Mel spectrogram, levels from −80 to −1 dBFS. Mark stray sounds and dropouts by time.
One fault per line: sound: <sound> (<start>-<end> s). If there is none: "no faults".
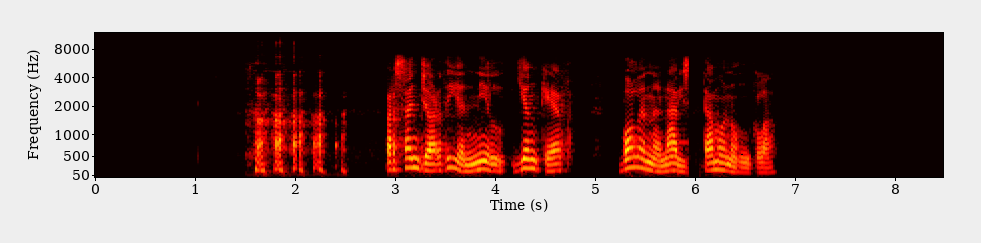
sound: laugh (1.5-2.5 s)
sound: dropout (5.9-6.1 s)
